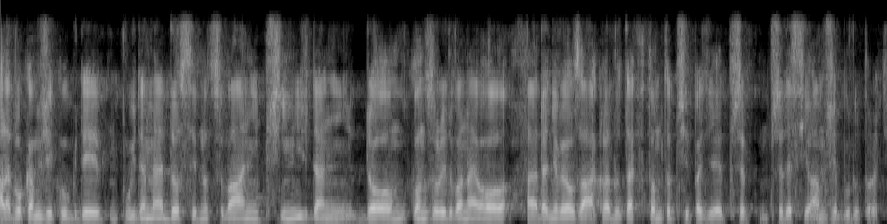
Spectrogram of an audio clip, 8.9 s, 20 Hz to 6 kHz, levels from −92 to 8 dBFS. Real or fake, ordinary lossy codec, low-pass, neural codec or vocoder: fake; none; 5.4 kHz; codec, 16 kHz, 4.8 kbps, FACodec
